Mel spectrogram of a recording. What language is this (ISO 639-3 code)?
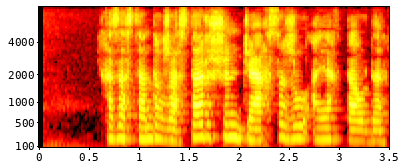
kaz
